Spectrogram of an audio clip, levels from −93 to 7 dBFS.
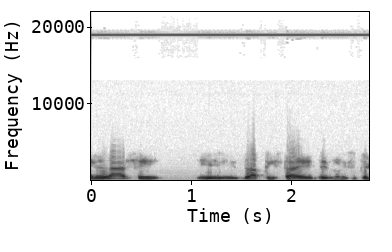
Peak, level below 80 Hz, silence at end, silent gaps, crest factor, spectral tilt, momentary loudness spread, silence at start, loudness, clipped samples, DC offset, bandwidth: -2 dBFS; -58 dBFS; 0 s; none; 14 dB; -8.5 dB/octave; 5 LU; 0 s; -17 LUFS; under 0.1%; under 0.1%; over 20 kHz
